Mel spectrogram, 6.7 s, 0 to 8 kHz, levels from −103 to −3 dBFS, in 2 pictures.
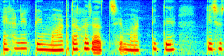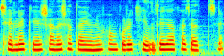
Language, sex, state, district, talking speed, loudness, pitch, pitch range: Bengali, female, Jharkhand, Sahebganj, 135 wpm, -16 LUFS, 245 Hz, 235-260 Hz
